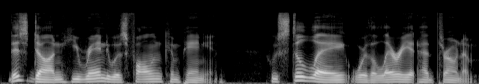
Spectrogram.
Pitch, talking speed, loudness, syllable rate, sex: 120 Hz, 215 wpm, -19 LUFS, 5.3 syllables/s, male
